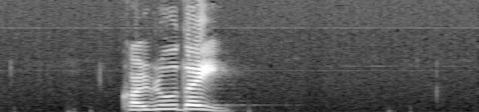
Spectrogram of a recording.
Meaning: 1. donkey, ass 2. dolt 3. a term of abuse or endearment
- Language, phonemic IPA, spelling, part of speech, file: Tamil, /kɐɻʊd̪ɐɪ̯/, கழுதை, noun, Ta-கழுதை.ogg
